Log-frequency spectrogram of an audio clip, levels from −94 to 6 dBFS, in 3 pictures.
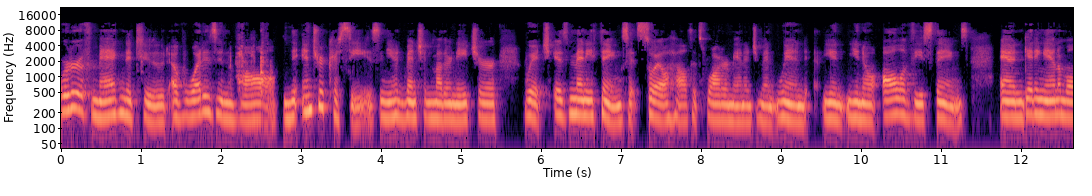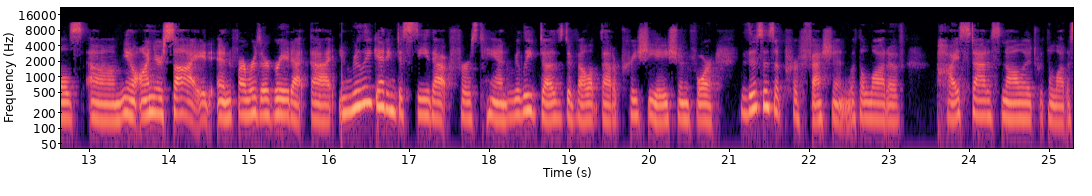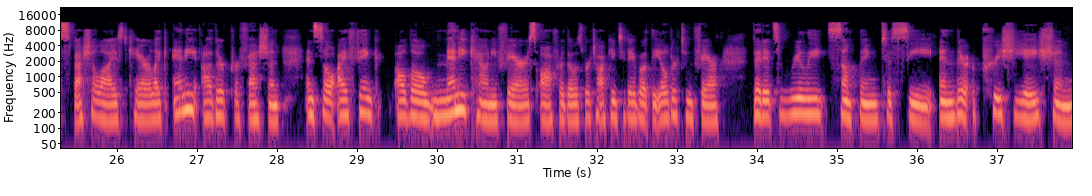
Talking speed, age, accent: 170 wpm, 40-59, American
